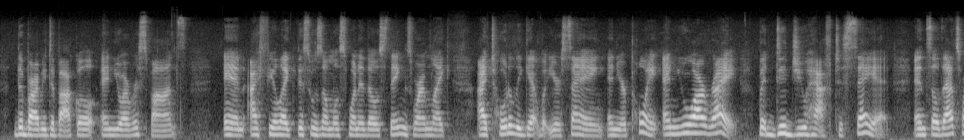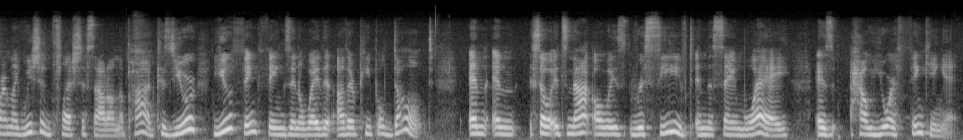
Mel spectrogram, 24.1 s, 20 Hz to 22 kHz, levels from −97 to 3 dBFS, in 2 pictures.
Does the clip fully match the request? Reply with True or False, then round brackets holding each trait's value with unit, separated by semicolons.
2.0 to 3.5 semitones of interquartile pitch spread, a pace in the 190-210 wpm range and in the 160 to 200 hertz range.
True (3.2 semitones; 205 wpm; 185 Hz)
